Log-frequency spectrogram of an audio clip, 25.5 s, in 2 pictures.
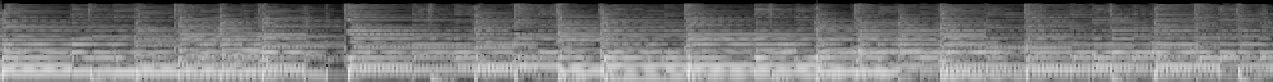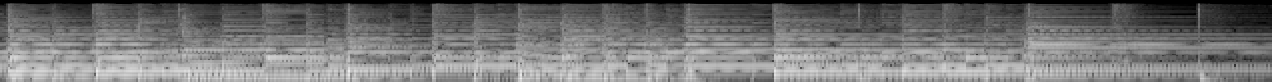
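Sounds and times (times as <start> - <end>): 
guitar with chorus effect: 0.0 - 25.4.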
